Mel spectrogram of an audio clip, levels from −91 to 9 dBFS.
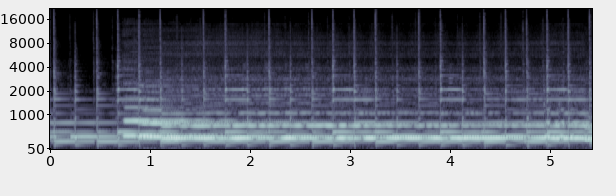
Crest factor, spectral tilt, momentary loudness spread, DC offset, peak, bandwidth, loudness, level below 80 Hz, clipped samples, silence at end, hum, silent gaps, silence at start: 12 dB; -6 dB/octave; 5 LU; under 0.1%; -2 dBFS; 8.8 kHz; -16 LUFS; -66 dBFS; under 0.1%; 0 s; none; none; 0 s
